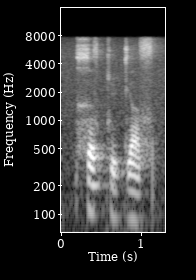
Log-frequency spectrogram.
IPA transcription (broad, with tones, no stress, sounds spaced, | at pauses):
x ə˧ z c y˩ kʲ a˩ s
